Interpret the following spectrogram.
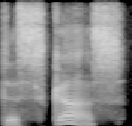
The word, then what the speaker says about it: discuss: s's at the end and that's because discus puts the stress on the first syllable so a single s is fine at theend end but discuss puts the stress on the final syllable and since it's pronounced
